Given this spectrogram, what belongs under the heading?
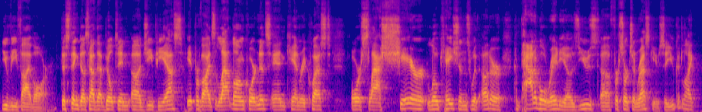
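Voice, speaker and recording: Male product reviewer, mid-pitched voice, informal and opinionated, relaxed hands-on delivery for an online channel. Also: measured pace. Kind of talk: casual hands-on gear review.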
